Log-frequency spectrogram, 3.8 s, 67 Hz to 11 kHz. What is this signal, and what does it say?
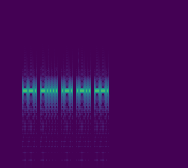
Morse code, heard as a keyed tone, about 40 wpm, 700 Hz. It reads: G6RLG
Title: DXCC-100 Call Signs - 5 Characters - Repeated 3x - 40wpm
